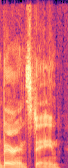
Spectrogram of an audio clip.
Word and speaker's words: Berenstain: on to say no we've always been berenstain this has been going on s-t-a-i-n like staying on your couch instead of and that's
